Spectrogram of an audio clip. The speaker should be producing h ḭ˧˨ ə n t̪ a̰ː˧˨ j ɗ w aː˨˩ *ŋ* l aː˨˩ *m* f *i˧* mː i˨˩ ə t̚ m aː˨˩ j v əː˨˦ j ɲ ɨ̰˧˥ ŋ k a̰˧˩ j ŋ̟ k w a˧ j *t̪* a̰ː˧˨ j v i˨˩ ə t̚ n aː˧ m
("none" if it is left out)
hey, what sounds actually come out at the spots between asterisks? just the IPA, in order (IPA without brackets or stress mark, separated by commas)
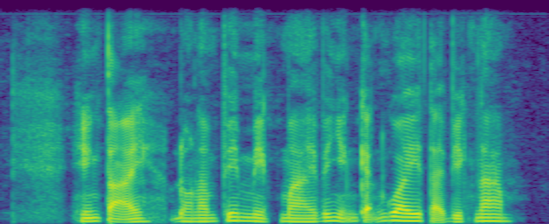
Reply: n, m, i˧, t̪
